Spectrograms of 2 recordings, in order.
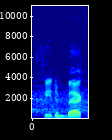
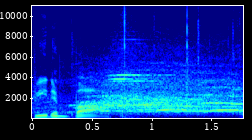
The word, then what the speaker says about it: Biedenbach: Biedenbeck still serving. I keep saying Biedenbeck, I mean Biedenbach.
